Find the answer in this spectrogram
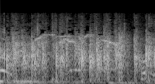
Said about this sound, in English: And y'all give a big round of applause for special guest filling in for the brat this morning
